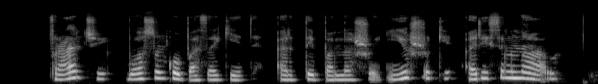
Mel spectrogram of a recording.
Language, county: Lithuanian, Vilnius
